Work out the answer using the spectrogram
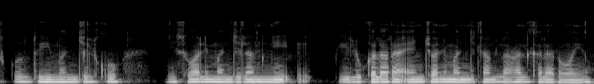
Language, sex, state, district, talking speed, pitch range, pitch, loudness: Hindi, male, Uttarakhand, Uttarkashi, 170 wpm, 110-115 Hz, 115 Hz, -17 LUFS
